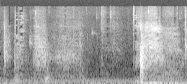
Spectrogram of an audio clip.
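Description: Tarot cards being handled on a table: a few soft clicks, then a short papery rustle near the end as the deck is picked up.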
